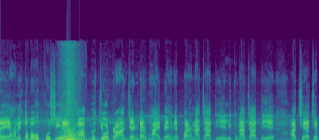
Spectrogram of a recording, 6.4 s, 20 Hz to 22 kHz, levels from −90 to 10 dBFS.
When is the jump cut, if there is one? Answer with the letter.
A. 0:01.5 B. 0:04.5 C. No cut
A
